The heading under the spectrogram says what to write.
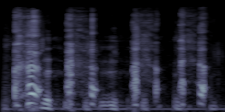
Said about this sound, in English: Hi, I'm sick. Squawk, cough, cough.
